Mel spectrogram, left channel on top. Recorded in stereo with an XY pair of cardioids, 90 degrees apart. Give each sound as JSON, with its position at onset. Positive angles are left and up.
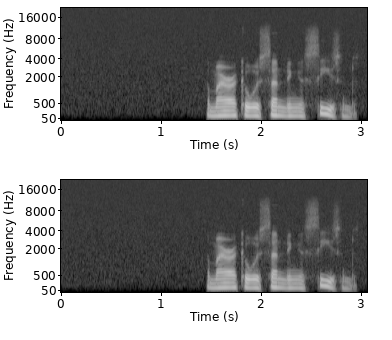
{"t": 1.5, "sound": "a man speaking", "azimuth_deg": 20}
